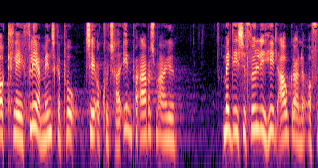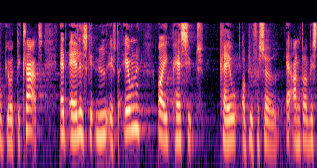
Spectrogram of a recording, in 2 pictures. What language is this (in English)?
Danish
